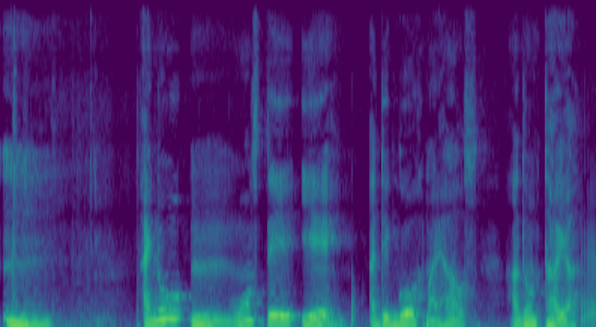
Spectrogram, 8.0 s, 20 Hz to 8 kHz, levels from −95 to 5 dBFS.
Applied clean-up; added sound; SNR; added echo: none; none; none; reverberation time 0.6 s.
